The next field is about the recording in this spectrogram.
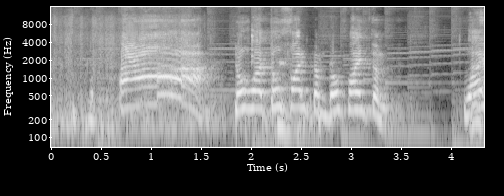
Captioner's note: screams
